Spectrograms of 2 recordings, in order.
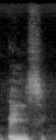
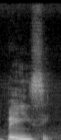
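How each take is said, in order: Both takes have the same delivery.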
